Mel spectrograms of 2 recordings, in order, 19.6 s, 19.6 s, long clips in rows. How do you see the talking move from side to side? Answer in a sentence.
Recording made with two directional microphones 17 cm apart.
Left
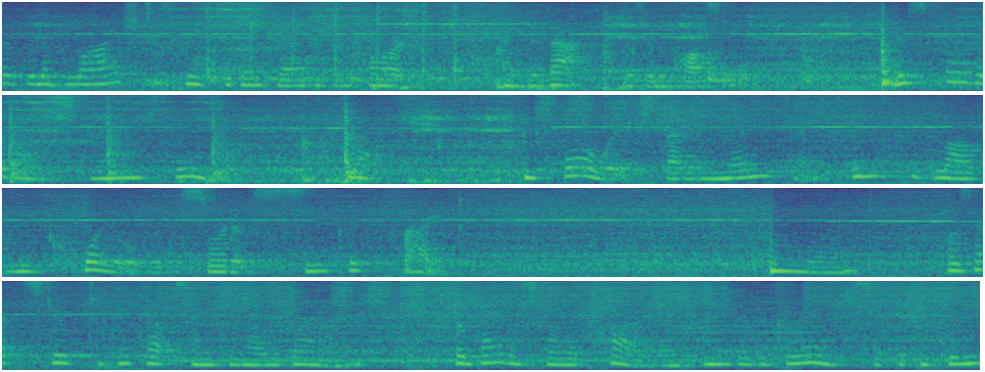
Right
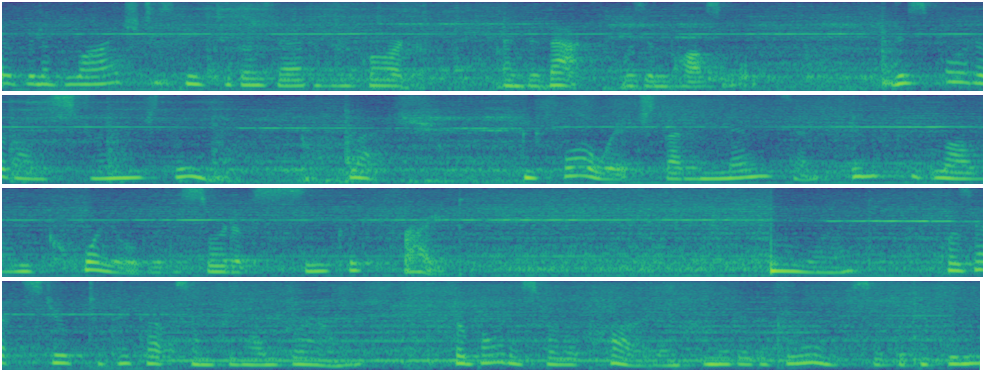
You can hear the talking stay put.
